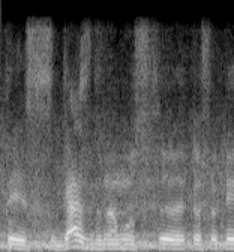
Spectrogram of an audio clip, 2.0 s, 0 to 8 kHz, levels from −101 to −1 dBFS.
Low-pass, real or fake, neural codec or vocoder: 7.2 kHz; fake; codec, 24 kHz, 6 kbps, HILCodec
